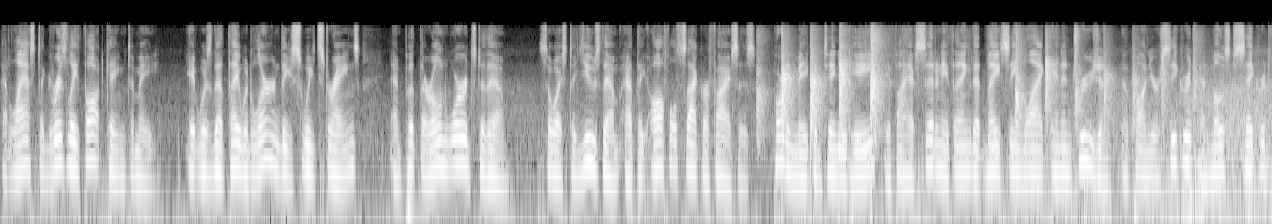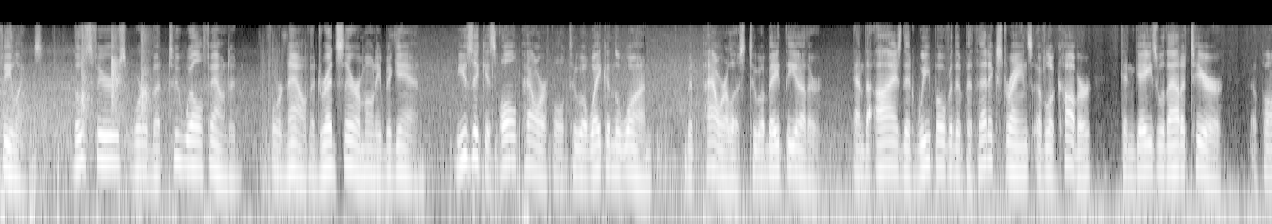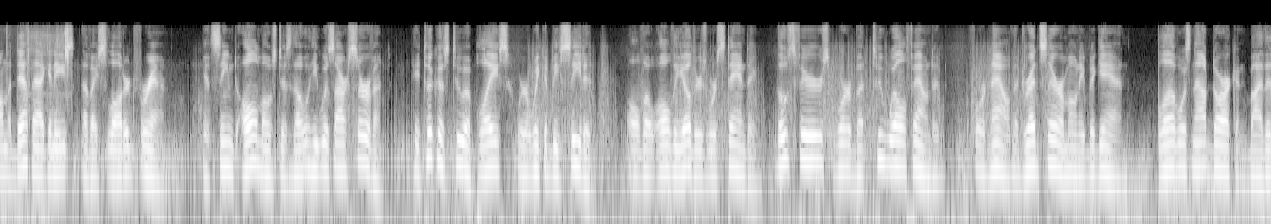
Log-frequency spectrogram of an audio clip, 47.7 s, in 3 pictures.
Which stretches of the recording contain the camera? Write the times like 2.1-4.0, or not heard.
31.9-32.7.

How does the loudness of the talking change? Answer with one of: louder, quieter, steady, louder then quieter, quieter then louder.
steady.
